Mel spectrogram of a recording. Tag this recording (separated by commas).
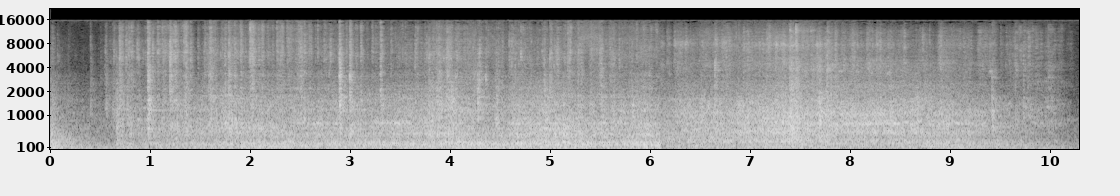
sliding door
